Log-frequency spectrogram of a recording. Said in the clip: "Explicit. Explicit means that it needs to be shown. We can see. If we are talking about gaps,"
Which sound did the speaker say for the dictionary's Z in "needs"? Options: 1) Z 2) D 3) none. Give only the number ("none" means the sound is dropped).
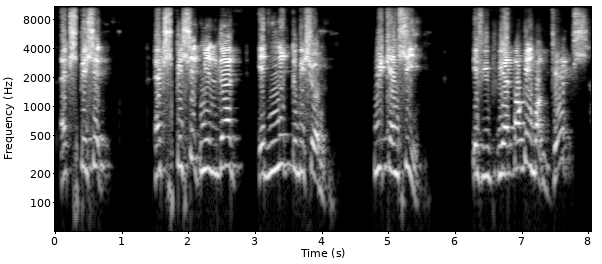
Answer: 3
